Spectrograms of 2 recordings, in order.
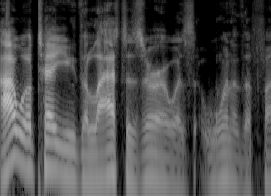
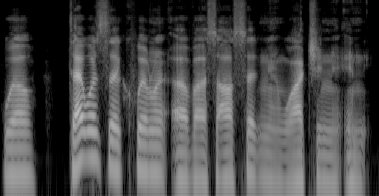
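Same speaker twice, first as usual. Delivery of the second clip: ordinary delivery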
